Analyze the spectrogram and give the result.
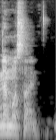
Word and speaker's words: Mnemosyne: Themis, Thea, and Mnemosyne. Do you know how to pronounce that word? – Mnemosyne.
